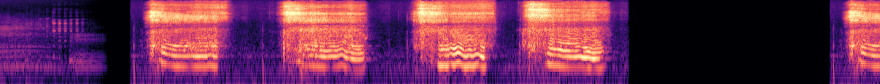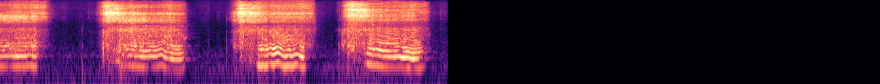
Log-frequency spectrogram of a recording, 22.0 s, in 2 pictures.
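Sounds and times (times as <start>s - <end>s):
person blowing nose: 1.8s - 7.8s, 10.5s - 16.6s.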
